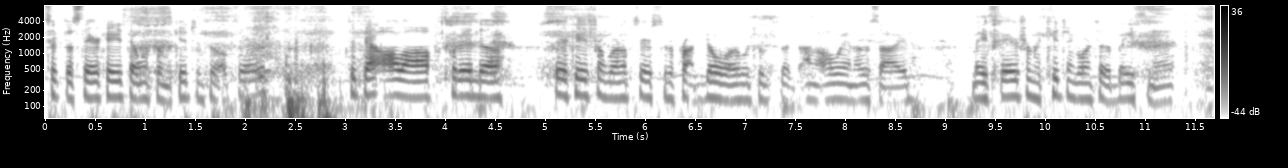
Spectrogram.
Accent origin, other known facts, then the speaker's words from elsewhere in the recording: Chicago, Illinois, United States; moved away; The house that I grew up in Chicago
